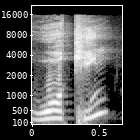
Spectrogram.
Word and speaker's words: walking: 요 발음에서 여러분들이가 L이 뭐다? 묵음이에요. 발음이 되지 않는다라고 얘기합니다.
